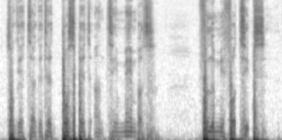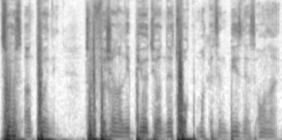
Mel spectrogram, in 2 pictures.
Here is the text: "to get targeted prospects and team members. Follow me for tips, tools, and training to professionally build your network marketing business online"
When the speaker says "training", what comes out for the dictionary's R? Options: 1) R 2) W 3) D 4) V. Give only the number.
2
